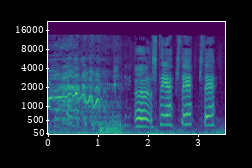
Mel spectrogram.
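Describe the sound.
A horse whinnies during a riding lesson. A quavering high neigh is followed by several strong, separate pulsed bursts toward the end.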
